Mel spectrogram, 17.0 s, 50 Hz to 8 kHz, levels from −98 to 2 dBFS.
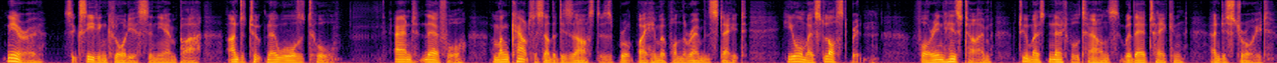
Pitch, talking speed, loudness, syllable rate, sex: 90 Hz, 145 wpm, -20 LUFS, 5.0 syllables/s, male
